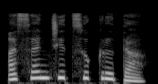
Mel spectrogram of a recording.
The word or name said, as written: ಅಸಂಚಿತಸುಕೃತ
